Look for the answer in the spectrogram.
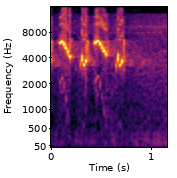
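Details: Cinereous tit, called gelatik batu or gelatik wingko, singing one of nine training variations: four loud piercing whistles alternating long slurred downward notes with shorter lower ones, then quiet.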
